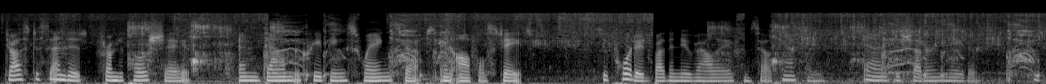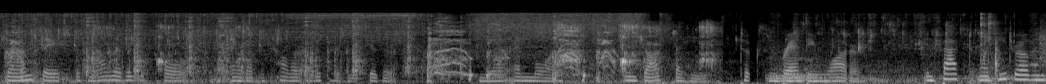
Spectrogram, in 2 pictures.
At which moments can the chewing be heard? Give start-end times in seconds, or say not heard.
1.2-2.9, 7.0-8.8, 11.3-13.1, 16.0-17.7.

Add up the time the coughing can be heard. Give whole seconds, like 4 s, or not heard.
6 s.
